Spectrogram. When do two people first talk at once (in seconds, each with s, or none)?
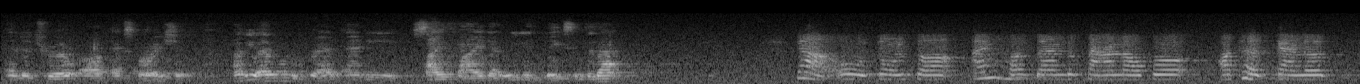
none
